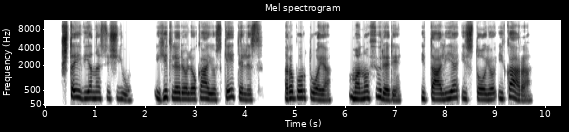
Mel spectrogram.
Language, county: Lithuanian, Kaunas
